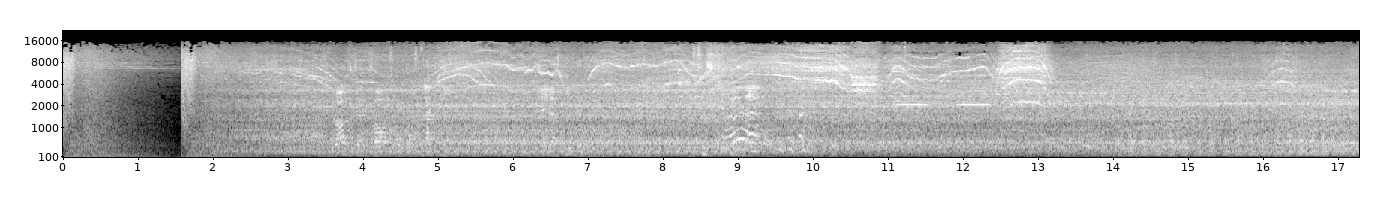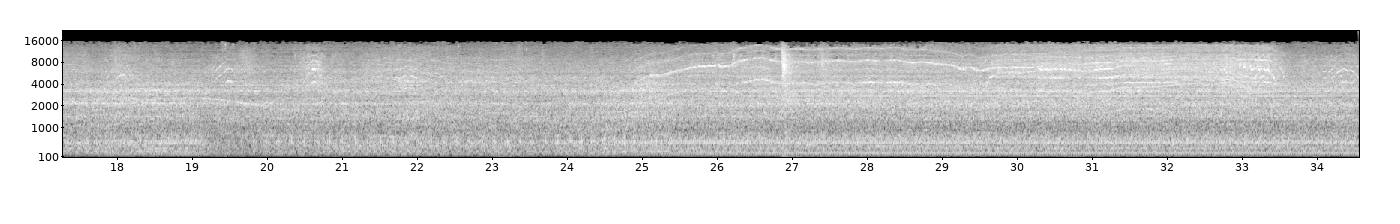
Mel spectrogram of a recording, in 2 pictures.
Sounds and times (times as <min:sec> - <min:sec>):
Truck: 0:02.2 - 0:34.5.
